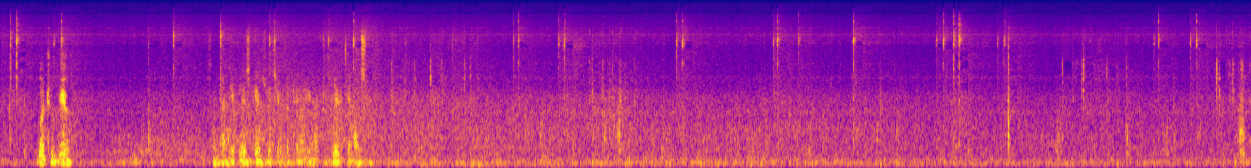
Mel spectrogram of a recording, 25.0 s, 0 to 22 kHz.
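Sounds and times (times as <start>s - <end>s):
faint steady hiss: 0.0s - 24.9s
computer mouse clicks: 0.1s - 1.4s, 4.3s - 12.8s, 13.5s - 13.9s, 15.4s - 16.2s, 17.0s - 17.8s, 18.7s - 20.4s, 21.1s - 25.0s.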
